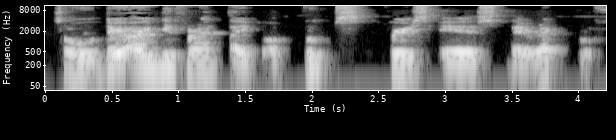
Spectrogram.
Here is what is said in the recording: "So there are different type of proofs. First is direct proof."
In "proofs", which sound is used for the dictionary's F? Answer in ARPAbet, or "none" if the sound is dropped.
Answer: P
